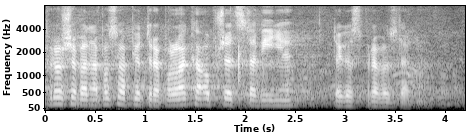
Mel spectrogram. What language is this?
Polish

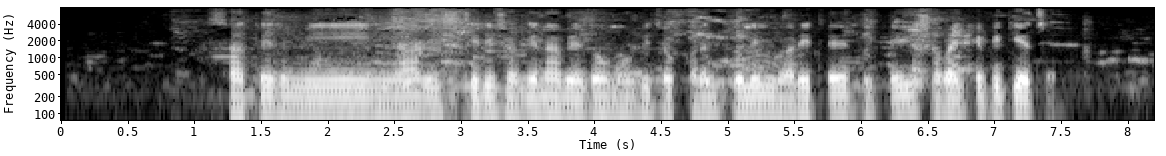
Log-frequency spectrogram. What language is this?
Bangla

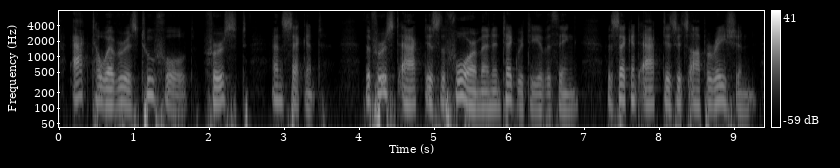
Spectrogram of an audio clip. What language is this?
English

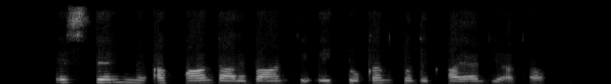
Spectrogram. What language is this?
Urdu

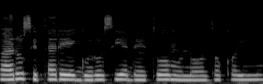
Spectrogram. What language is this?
Kikuyu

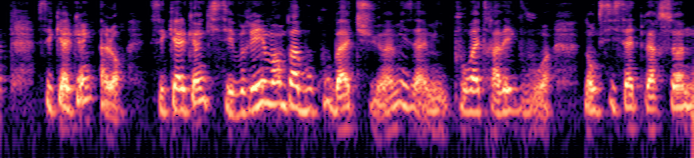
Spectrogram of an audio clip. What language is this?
French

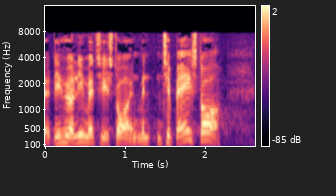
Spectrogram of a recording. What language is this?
Danish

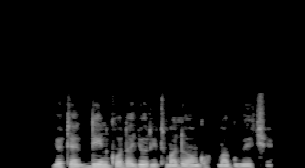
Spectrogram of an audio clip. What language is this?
Luo (Kenya and Tanzania)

